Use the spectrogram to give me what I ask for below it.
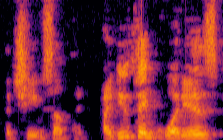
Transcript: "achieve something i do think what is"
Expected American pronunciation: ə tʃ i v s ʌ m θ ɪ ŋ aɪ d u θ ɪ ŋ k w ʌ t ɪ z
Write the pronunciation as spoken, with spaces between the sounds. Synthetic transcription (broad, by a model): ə tʃ i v s ʌ m θ ɪ ŋ aɪ d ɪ θ ɪ ŋ k w ʌ t ɪ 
